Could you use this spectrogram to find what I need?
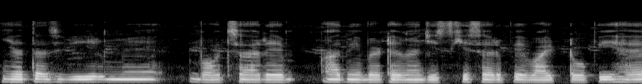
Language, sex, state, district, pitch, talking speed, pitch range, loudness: Hindi, male, Jharkhand, Ranchi, 115 Hz, 140 wpm, 110-115 Hz, -15 LUFS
